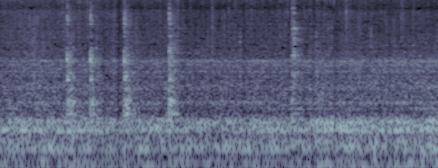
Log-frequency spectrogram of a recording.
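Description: Sliced onions sizzling steadily as they fry in hot oil in a pressure cooker pot, browning. A spatula stirs them, knocking and scraping against the pot several times.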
